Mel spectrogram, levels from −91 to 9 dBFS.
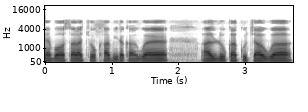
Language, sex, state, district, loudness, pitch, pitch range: Hindi, male, Jharkhand, Ranchi, -14 LUFS, 135 Hz, 130-135 Hz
